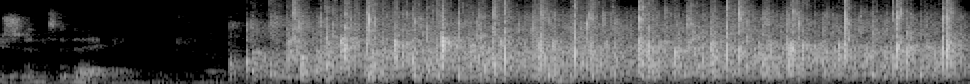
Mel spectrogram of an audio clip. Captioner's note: applause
